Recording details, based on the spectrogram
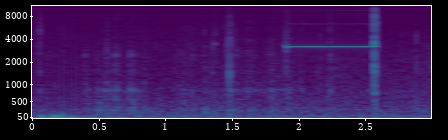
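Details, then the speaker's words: VW Passat B3 after headlight low/high beam electrical repair: one steady high-pitched half-second warning beep, buzzer now sounding normally again. "О, уже запищало, значит уже работает."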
